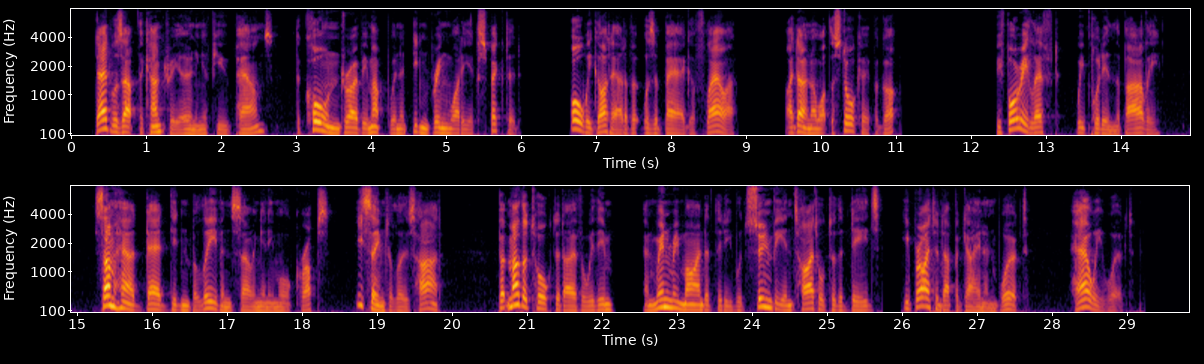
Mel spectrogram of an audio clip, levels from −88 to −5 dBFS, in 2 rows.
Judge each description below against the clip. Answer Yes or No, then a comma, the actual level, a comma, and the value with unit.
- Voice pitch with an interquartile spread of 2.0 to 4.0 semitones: No, wide, 5.6 semitones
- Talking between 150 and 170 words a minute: No, average, 185 wpm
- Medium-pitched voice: No, low, 110 Hz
